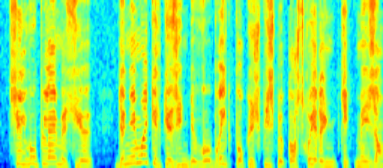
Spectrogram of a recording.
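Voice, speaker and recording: Someone in a put-on character voice speaks at a fairly high pitch and a fairly quick pace. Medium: read story. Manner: bright, cheerful.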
